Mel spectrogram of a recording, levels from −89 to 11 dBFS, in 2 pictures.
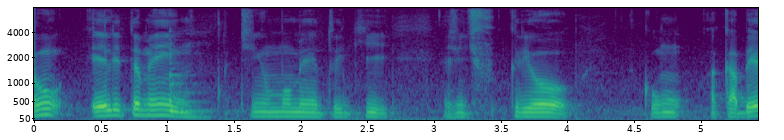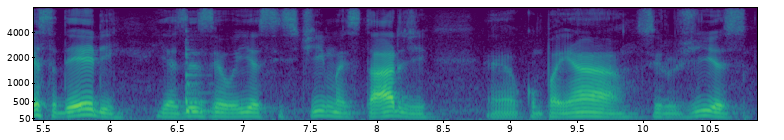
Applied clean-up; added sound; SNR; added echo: none; Bowed string instrument; 11 dB; none.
